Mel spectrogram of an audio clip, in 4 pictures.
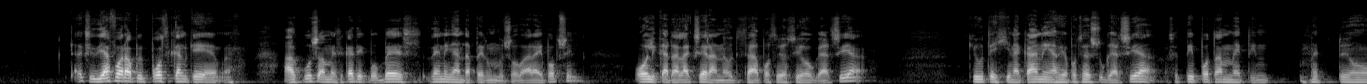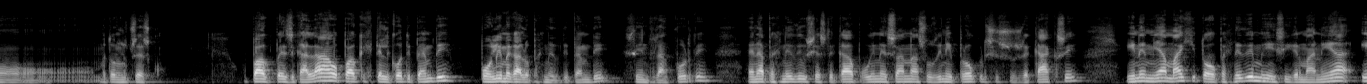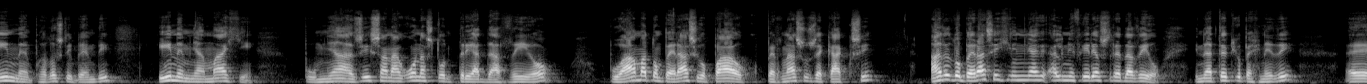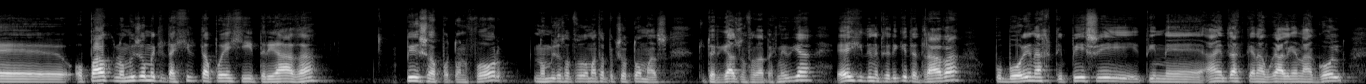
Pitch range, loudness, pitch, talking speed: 115-155 Hz, -18 LUFS, 130 Hz, 170 wpm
